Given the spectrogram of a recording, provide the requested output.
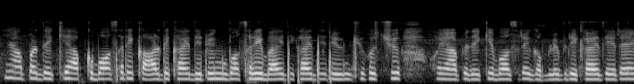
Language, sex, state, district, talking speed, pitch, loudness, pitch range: Hindi, female, Bihar, Araria, 290 wpm, 250 Hz, -15 LUFS, 240-260 Hz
